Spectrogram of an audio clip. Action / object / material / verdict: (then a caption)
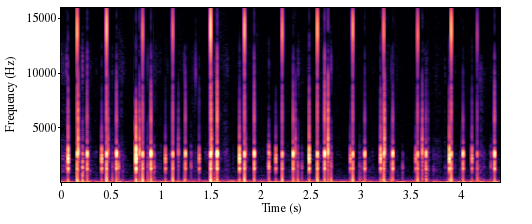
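tap / plastic and metal handheld audio recorder / plastic, metal / none. Long purple acrylic nails scratch and tap the two metal-grilled microphone capsules of a plastic-bodied Tascam DR-05 handheld recorder. The result is a rapid, irregular run of around 27 sharp, bright clicks and scratches with a tinny ring near 2.7 kHz that dies almost instantly. There is faint crackle between the hits and no speech.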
